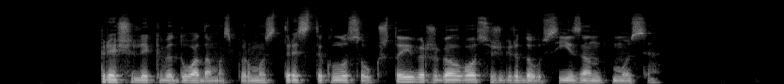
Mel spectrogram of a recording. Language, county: Lithuanian, Klaipėda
